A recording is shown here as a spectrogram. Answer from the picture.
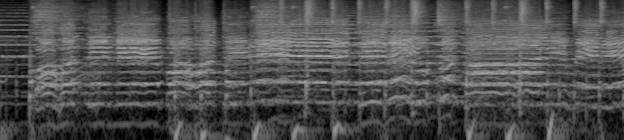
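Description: A man and a woman singing a devotional worship song together into microphones, over a steady drum beat of about two strokes a second.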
